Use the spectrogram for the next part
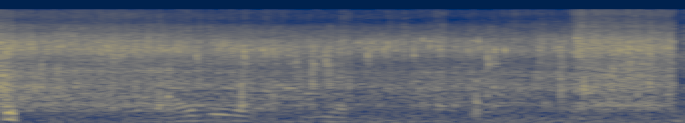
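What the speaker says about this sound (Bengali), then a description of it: "আমি পেঁয়াজগুলো লাল করে ভেজে নেব" Cumin and onions fry in hot oil in a kadai with a loud, continuous sizzle and light crackle, close up, a voice speaking faintly beneath it.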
